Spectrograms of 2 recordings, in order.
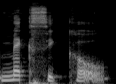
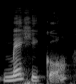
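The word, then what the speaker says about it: México: mexico mexico it's not the pronunciation is not mexico it's mexico or even like here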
